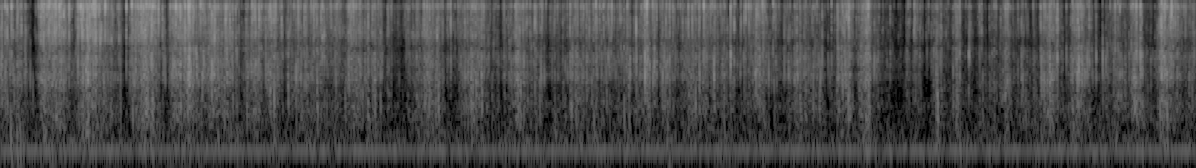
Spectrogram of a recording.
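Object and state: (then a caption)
Plastic-wrapped tissue pack crinkling. A Shopkins pocket tissue six-pack in clear plastic wrap is held and rubbed with fingers and painted nails. It makes continuous bright, crisp crinkling and crunching with an irregular texture, plus a faint steady low hum underneath.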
